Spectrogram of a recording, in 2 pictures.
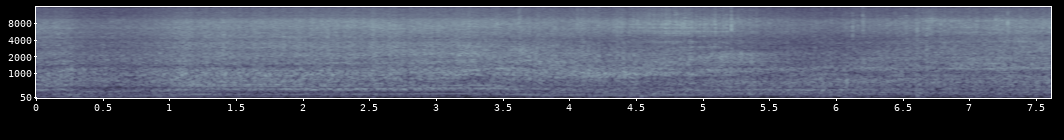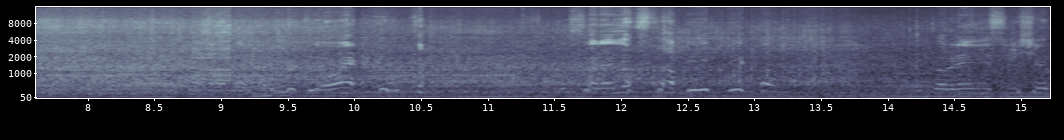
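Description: A rally car engine roars loudly and revs up and down as it speeds past.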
